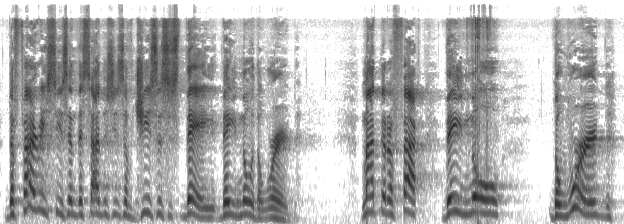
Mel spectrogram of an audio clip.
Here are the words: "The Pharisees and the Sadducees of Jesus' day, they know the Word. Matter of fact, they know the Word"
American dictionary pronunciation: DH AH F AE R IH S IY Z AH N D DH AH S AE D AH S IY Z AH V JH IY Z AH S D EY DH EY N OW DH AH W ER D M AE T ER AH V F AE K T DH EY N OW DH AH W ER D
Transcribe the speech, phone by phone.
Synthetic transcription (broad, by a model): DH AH F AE R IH S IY S AH N D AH S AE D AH S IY S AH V JH IY S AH S D EY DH EY N OW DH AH W ER D M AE T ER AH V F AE K T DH EY N OW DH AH W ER D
